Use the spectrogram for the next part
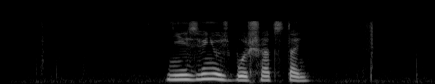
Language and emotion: Russian, angry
